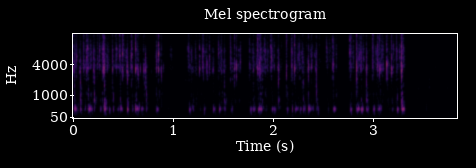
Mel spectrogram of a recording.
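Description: Rapid typing on a computer keyboard, close clattering key presses in several quick bursts separated by short pauses, ending in silence.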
